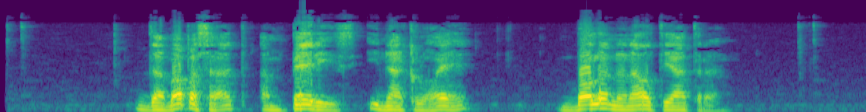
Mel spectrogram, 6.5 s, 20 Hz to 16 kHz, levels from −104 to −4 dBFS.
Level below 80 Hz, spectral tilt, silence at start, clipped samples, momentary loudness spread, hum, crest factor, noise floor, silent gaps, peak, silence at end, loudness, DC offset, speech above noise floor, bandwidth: -42 dBFS; -5.5 dB/octave; 1 s; under 0.1%; 18 LU; none; 14 dB; -59 dBFS; none; 0 dBFS; 1.1 s; -13 LUFS; under 0.1%; 47 dB; 9 kHz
